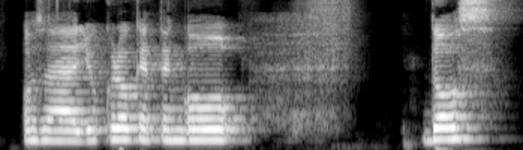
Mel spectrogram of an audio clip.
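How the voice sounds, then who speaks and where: Audible room echo follows a woman whose voice sits fairly high in pitch. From Mexico, Toluca. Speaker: content creator, Mexican living abroad. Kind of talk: casual chat. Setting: video call.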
